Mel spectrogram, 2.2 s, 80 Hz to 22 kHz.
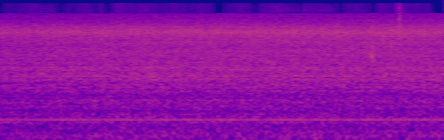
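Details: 2012 Honda Accord blower motor, key on, full blast, drawing about 15.5 A steady: loud even rush of air with faint constant whine, no rattle or ticking; blower running normally.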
